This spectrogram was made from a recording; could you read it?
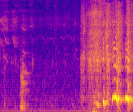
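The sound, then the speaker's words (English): A brief low thump, then after a pause a loud, rough, buzzing fart from a person sitting on an inflatable plastic workout ball, ending in a few squeaky, rubbery tones. “is sitting on one of those like workout plastic balls, the inflatable ones, and he farted and it went, bah!”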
